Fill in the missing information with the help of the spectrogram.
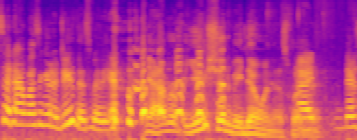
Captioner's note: laughs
